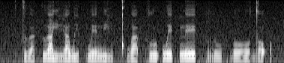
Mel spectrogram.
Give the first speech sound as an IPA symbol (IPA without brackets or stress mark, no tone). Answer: t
